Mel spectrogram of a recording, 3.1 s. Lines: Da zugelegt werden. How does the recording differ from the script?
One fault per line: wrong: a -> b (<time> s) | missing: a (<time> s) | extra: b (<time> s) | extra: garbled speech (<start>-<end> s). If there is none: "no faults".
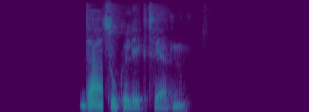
no faults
